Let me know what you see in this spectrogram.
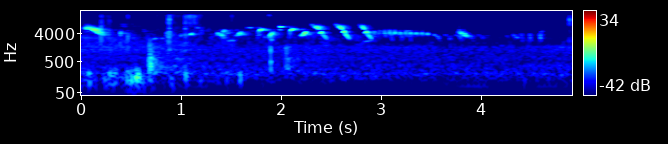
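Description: Small songbirds chirping, with runs of quick, short, falling high notes. A few soft low knocks come in the first second.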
